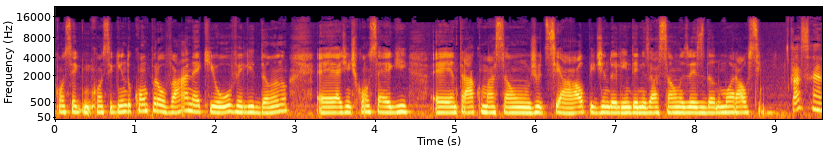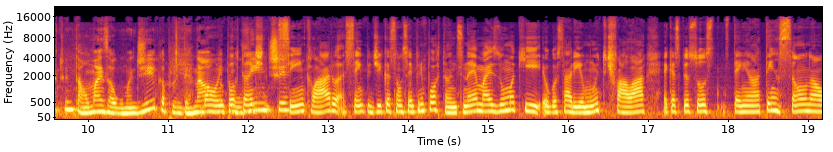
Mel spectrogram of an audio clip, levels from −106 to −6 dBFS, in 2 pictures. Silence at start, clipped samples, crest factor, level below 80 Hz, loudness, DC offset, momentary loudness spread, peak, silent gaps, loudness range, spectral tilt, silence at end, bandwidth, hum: 0 s; under 0.1%; 10 dB; -42 dBFS; -11 LUFS; under 0.1%; 5 LU; 0 dBFS; none; 1 LU; -6 dB/octave; 0 s; 16 kHz; none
